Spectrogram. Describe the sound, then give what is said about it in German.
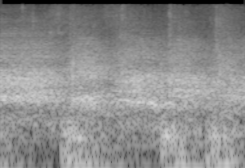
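A steady roar of standing basketball fans in an arena hall late in a game, a loud continuous mass of voices with singing mixed in. “Die Fans stehen, die Fans klatschen und singen tun sie natürlich auch.”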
